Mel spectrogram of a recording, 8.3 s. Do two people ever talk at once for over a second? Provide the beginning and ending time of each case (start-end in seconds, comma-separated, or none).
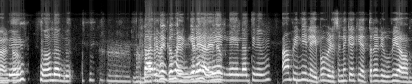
2.9-4.5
